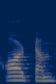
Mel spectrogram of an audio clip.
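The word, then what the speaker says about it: autumn: ऑटम ठीक है? और एमएन है ना ऑटम इसमें एन साइलेंट है। एम एन जब भी साथ में रहता है एन साइलेंट रहता है।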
